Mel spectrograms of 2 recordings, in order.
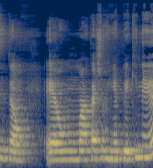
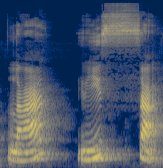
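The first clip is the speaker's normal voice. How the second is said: sílabas separadas devagar; 2 semitones lower, 4 dB louder, much slower than usual. Shown as a demonstration. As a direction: pronounce "Larissa" slowly, syllable by syllable. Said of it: "separei aqui direito na palavra". (falando "Larissa" bem devagar, sílaba por sílaba)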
